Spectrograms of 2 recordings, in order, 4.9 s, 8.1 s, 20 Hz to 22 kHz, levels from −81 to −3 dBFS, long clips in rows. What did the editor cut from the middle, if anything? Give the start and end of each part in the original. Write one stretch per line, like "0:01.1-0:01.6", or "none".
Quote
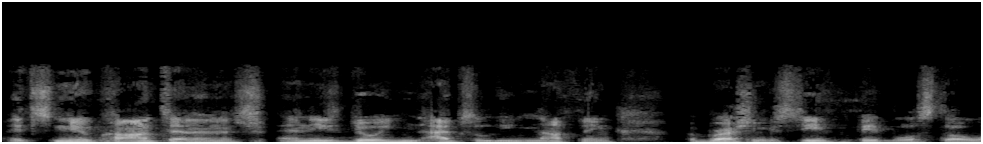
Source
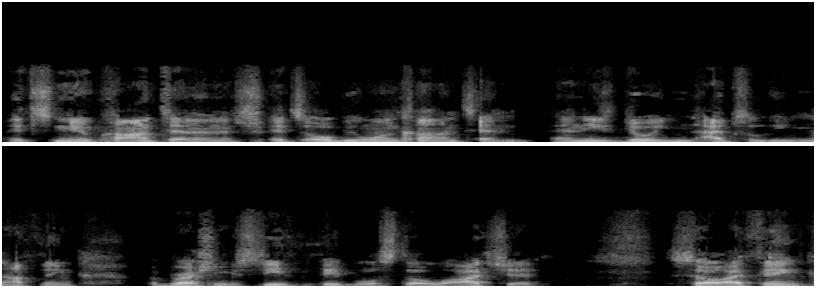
0:01.3-0:02.7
